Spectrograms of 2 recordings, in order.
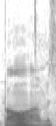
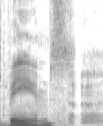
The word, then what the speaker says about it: Beams: I was saying Boems, but it is Beams.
